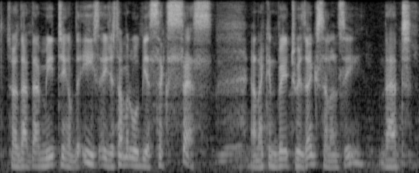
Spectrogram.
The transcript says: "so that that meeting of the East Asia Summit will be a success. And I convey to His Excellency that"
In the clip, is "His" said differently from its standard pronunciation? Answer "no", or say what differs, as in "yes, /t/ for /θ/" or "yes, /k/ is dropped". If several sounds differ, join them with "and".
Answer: no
